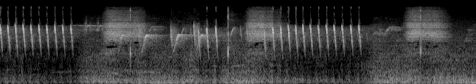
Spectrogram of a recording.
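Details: Bar-winged prinia (ciblek) singing vigorously in a rapid-fire 'dor tembaan rapet' style: bursts of fast, evenly spaced high clicking notes alternate with buzzy, shrill scratchy phrases and brief whistled slurs, repeating several times over a faint low background rumble.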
